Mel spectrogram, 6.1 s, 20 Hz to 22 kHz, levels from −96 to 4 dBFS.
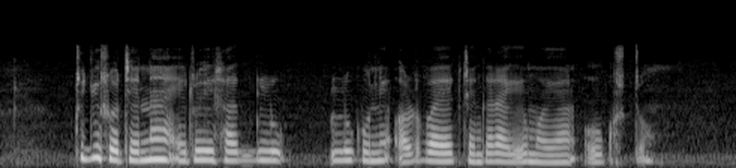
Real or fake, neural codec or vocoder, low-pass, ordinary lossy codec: fake; codec, 16 kHz, 16 kbps, FreqCodec, larger model; 7.2 kHz; none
